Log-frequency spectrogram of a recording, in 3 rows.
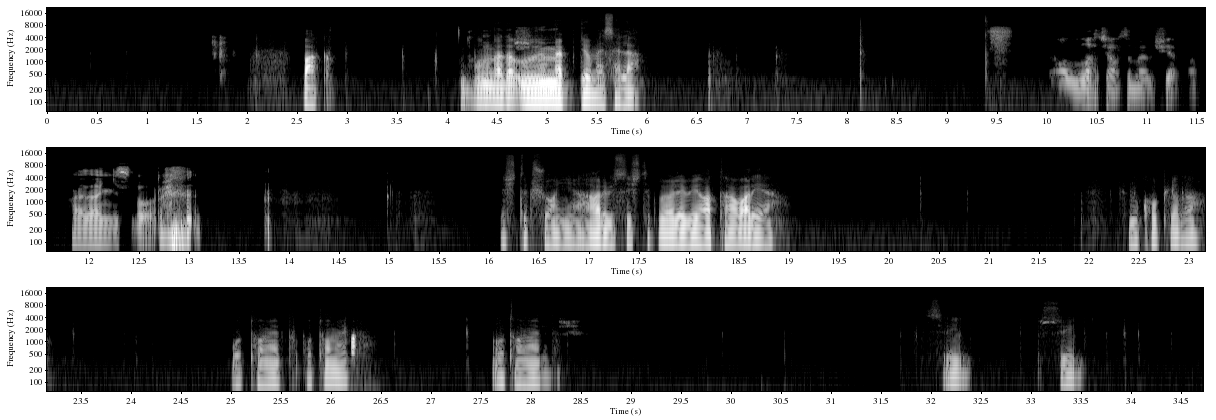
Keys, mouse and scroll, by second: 0.0 middle click, 0.4-3.1 drag, 3.1 ctrl+z, 24.0 click, 26.1 h, 28.5 click, 29.7 h, 29.9 click, 31.7 h, 33.0 click, 33.9 h.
